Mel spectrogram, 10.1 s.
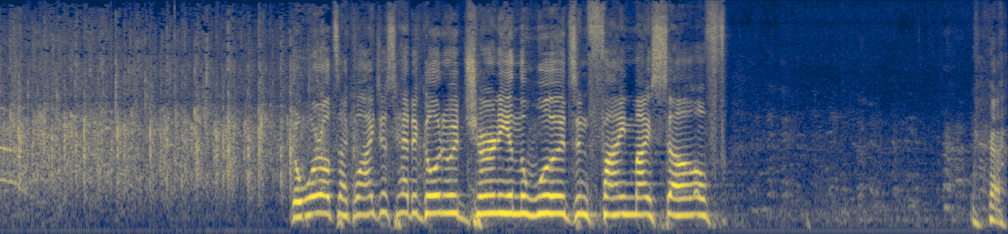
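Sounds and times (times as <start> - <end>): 
audience clapping: 0.0 - 5.0
speech: 2.9 - 7.4
laughter: 7.5 - 10.0.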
